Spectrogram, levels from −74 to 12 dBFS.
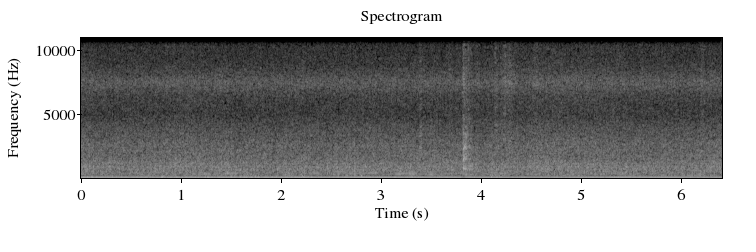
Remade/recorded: recorded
